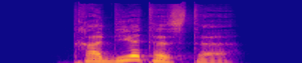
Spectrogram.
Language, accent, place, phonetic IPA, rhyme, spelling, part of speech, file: German, Germany, Berlin, [tʁaˈdiːɐ̯təstə], -iːɐ̯təstə, tradierteste, adjective, De-tradierteste.ogg
- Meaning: inflection of tradiert: 1. strong/mixed nominative/accusative feminine singular superlative degree 2. strong nominative/accusative plural superlative degree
